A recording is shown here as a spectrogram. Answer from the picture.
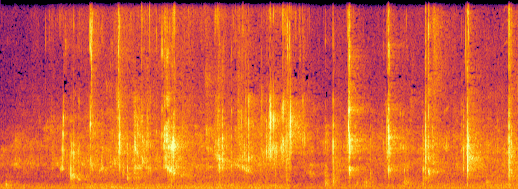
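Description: Close-up wet chewing of a rubbery boiled octopus tentacle, with irregular lip smacks and sticky clicks about once or twice a second.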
